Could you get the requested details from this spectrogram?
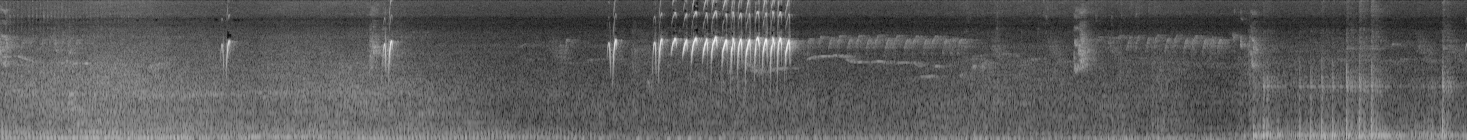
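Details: Energetic song of the mantenan, an Indonesian bird: scattered sharp single chirps, then a rapid dense trill of high notes for over a second, followed by thin drawn-out whistles, with a low background rumble.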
